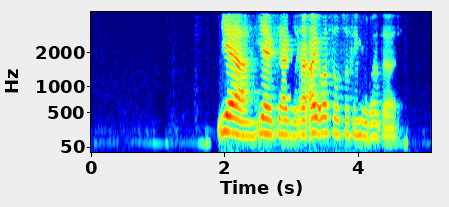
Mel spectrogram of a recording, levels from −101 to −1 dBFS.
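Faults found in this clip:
Call audio freeze, 0.98–1.12 s: speech stalls, last sound stretched into fading buzz for 0.12 s, then resumes intact. Likely jitter buffer underrun. Spectrogram shows smeared flat band; waveform a decaying repeated cycle.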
